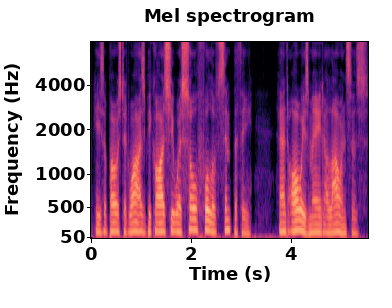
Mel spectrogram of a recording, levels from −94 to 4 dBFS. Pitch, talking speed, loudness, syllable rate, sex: 130 Hz, 160 wpm, -18 LUFS, 5.1 syllables/s, male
